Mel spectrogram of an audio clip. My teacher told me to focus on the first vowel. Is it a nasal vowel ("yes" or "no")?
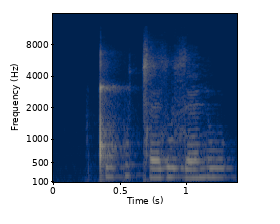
no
